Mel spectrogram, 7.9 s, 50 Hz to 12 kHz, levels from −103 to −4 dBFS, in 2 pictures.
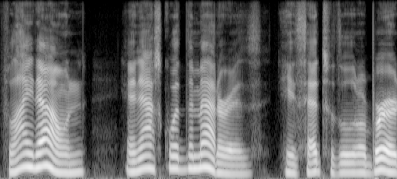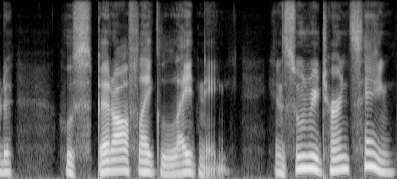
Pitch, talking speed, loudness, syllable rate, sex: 155 Hz, 175 wpm, -18 LUFS, 4.3 syllables/s, male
